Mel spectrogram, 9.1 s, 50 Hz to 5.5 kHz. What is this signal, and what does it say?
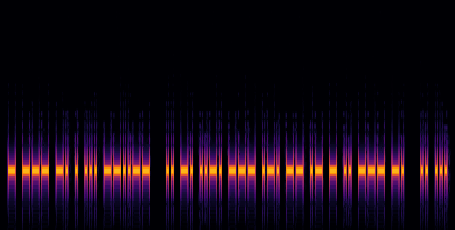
Morse code, heard as a keyed tone, about 25 wpm, 600 Hz. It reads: TONES, INFORMATION IS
